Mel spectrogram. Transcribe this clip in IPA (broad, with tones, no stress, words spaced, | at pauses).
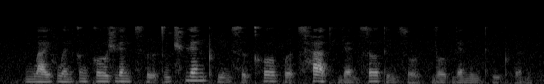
mwa˧˥ɪ̯fwə˧˥nkɤ˧ŋ ko˥ʊ̯ɕɥɛ˥˩n t͡sʰɹ̩˨˩t̪ʊ˦ŋt͡ɕʰɥɛ˥n pʰi˧˥nsɹ̩˨˩ kʰo˥ʊ̯pɤ̰˨˩ t͡sʰä˥˩t̪ʰjɛ̰˨˩nsɤ˥ t̪i˥˩ŋ so̰˨˩ʊ̯pʰjo˥˩ʊ̯pjɛ˥n̪i˥˩ŋ t̪ʰi˧˥pʰə̰˨˩˦n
